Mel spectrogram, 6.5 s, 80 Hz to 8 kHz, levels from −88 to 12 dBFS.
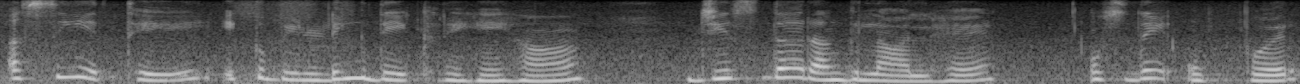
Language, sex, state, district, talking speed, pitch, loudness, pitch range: Punjabi, female, Punjab, Kapurthala, 130 wpm, 240 Hz, -15 LUFS, 215-275 Hz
